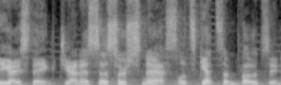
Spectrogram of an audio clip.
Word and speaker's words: SNES: And by the way, that SNES rhymes with Ness like Nintendo Entertainment System.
